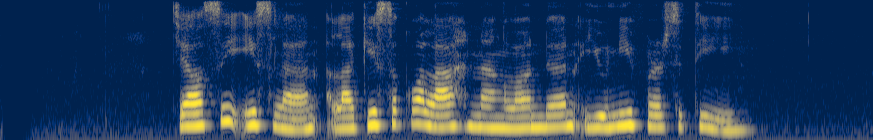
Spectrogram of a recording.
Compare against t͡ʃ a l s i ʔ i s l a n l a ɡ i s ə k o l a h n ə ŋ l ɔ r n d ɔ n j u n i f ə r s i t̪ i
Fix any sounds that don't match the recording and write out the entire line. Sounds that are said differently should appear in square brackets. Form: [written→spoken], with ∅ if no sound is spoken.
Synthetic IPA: t͡ʃ [a→ɛ] l s i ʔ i s l a n l a ɡ i s ə k o l a h n [ə→a] ŋ l ɔ [r→∅] n d ɔ n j u n i f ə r s i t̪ i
